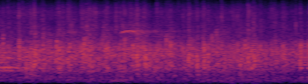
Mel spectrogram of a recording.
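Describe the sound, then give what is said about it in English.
Applause from a church audience during a worship service, a thick, continuous wash of many hands clapping together, steady and moderately loud throughout. “Come on, let's give Him a huge round of applause.”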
